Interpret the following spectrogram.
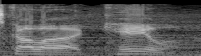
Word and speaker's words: Scala ad Caelum: Oh, it's Scala and Caelum.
